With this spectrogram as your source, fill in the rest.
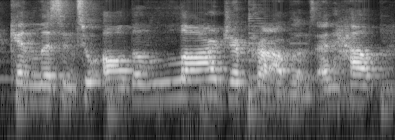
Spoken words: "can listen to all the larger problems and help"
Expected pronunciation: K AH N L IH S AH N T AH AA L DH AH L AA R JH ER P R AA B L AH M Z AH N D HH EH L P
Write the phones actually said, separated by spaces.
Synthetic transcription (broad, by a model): K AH N L IH S AH N T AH AA L DH AH L AA R JH ER P R AA B L AH M Z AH N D HH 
